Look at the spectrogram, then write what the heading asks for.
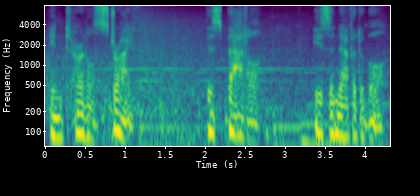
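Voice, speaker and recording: An actor playing a grave, commanding battle leader in a video game, with a solemn, authoritative delivery. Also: male voice, a bass voice, measured pace, music in the background. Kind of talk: dramatic video game voice acting.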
